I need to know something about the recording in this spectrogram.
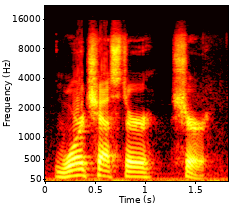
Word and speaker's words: Worcestershire: england they don't say it's not pronounced shire it's pronounced sure wurster yeah actually they might even say worcestershire worcestershire or sure yeah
